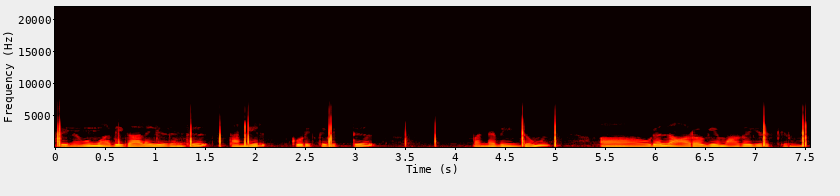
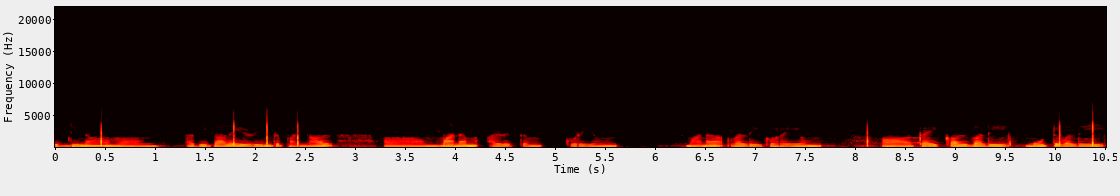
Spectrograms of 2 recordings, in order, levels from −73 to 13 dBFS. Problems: background sounds at intervals, low volume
